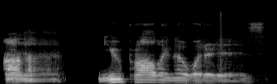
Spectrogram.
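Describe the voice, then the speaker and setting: Guy with a deep low voice, podcast co-host just shootin the shit, sweary, kinda dull lo-fi audio. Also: a little slow, no room sound. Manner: informal, swearing freely. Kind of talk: casual chat, storytelling.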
